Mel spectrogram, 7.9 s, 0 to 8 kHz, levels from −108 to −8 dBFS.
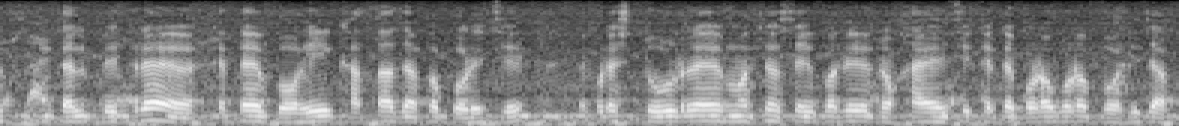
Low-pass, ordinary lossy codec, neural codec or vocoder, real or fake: none; none; codec, 16 kHz, 16 kbps, FunCodec, trained on Chinese and English, 50 frames a second; fake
